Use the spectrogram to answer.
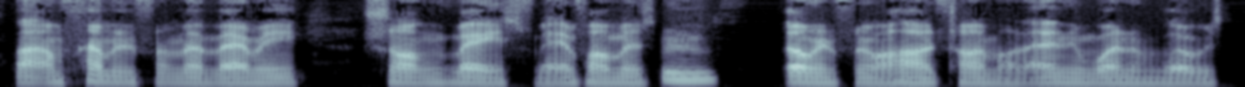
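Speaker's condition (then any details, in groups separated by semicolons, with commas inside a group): Motor neuron disease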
